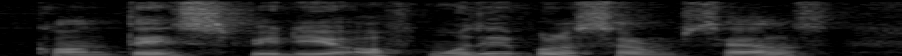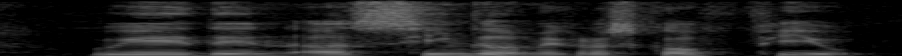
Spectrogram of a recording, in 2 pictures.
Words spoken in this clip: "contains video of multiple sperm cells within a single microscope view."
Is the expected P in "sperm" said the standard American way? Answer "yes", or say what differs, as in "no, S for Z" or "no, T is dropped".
no, P is dropped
